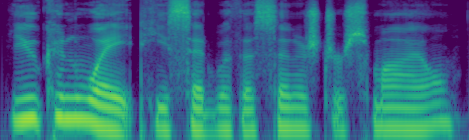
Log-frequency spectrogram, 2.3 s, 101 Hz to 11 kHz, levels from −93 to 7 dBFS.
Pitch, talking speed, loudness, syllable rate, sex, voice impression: 165 Hz, 230 wpm, -20 LUFS, 5.5 syllables/s, female, very feminine, adult-like, slightly middle-aged, slightly thin, tensed, slightly powerful, slightly bright, slightly soft, slightly clear, fluent, cool, very intellectual, refreshing, sincere, calm, friendly, reassuring, slightly unique, slightly elegant, wild, slightly sweet, lively, slightly strict, slightly intense, slightly sharp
